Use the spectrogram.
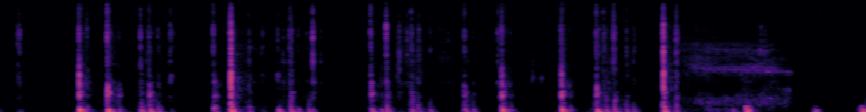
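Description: Bursts of typing on a computer keyboard, close and crisp, with irregular clusters of key clicks separated by short pauses, ending in a softer rustle; no speech.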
